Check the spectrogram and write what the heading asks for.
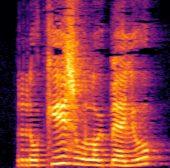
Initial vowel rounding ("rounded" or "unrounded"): rounded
